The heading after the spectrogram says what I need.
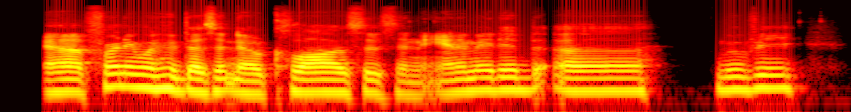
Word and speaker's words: Klaus: You loved Claws more recently.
